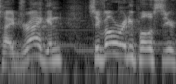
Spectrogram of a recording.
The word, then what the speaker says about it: Hydreigon: and its name is misleading because it's actually pronounced hi dragon so you've already posted your comments on me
